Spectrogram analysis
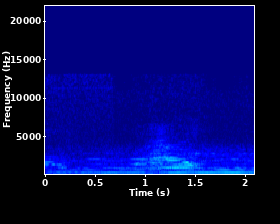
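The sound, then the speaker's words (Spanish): A cat meows once from a basement floor, a faint drawn-out cry over a steady low hum. “Escuchás el maullido del gato desde el piso del sótano.”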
